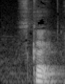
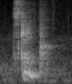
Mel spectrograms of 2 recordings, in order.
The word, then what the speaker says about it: Skype: سكايب. نشوف هنطقها ازاي. – سكيب. Actual. – نطقها سكيب. طب احنا عايزين نحل المشكلة دي. عايزين نخليه اول ما يشوف كلمة سكايب يقولها سكايب. ما يقولهاش سكيب.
